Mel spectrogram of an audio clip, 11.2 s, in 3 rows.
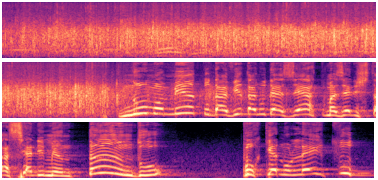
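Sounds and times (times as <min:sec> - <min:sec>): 
audience applauding loudly: 0:00.0 - 0:06.4
speech: 0:04.9 - 0:09.2, 0:09.9 - 0:11.1.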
